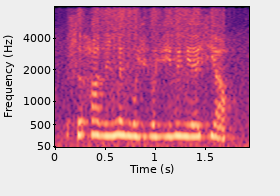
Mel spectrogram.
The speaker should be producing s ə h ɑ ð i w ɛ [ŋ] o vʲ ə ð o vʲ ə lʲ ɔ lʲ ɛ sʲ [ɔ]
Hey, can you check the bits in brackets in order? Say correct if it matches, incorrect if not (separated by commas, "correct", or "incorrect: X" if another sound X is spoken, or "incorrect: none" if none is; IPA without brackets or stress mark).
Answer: correct, incorrect: ɑ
